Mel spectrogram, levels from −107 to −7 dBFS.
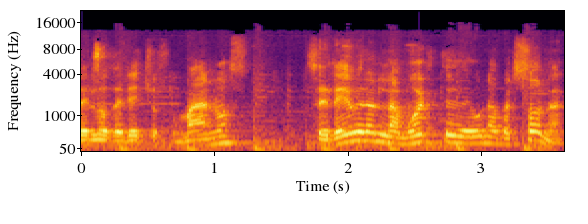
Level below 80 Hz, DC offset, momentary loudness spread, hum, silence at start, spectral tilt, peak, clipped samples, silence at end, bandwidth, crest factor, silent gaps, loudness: -38 dBFS; under 0.1%; 12 LU; none; 0 s; -4 dB/octave; 0 dBFS; under 0.1%; 0 s; 13.5 kHz; 16 dB; none; -16 LUFS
